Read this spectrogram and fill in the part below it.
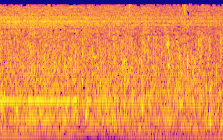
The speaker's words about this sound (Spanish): Los antiguos egipcios sabían cómo utilizar en sus campos cada gota de la valiosa lluvia monzónica. El agua fluía a través de un sistema de canales.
